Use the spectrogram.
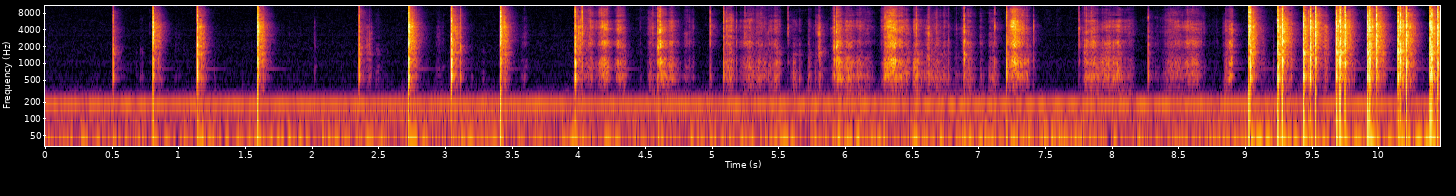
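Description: Fingernails tap and scratch the casing of a hollow black plastic game controller. Eight sharp, bright, separate clicks come first, then several seconds of raspy scratching across the shell. It ends in a quick run of crisp taps, each one dying away almost instantly with a faint steady hum underneath.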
